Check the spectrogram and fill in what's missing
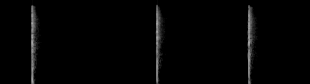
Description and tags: Field recording the dry fire of an empty M1 Garand. This sound was recorded at On Target in Kalamazoo, MI.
